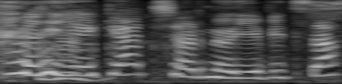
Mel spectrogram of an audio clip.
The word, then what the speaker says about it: Rijeka Crnojevića: Allez, prononce-le. Rijeka Černojevica.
